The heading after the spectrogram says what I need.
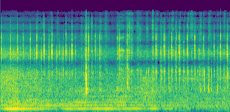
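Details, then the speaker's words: New Ford Ka door shaken, giving loose clattering clicks about five a second from a loose part inside the door lock, present in all four doors and near the driver's left ear. "Você vai escutar o barulho de chocalho ao mexer na porta. Basta chacoalhar a porta, você vai escutar um barulhinho. Esse barulho é dentro da maravilhosa fechadura."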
